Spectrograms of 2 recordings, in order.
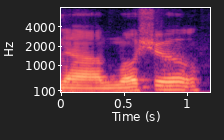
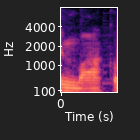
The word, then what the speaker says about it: Mosho: This is a variant cover done by Ruben Mosho. I always say his name. I say Mako all the time, but it's like Mosho.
